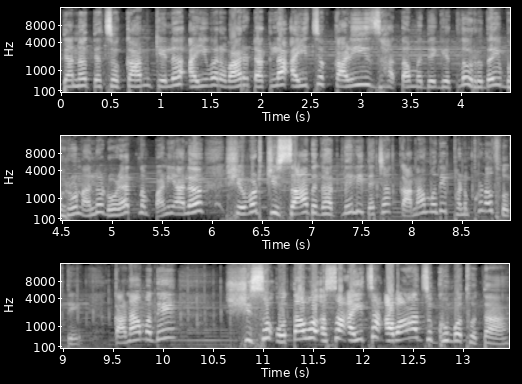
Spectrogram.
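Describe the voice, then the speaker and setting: Woman preacher, high voice, impassioned sermon storytelling, faint music behind. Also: normal speed. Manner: impassioned, swinging between soft and loud. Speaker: kirtan preacher.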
